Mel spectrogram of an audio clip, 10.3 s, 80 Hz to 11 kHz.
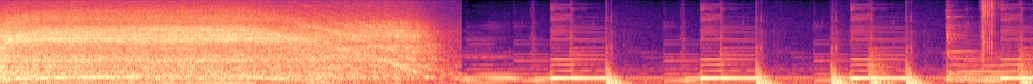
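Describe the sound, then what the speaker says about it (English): A blender whirs loudly, frothing a pumpkin spice latte, a dense steady roar that cuts off about halfway, followed by quiet clinks and knocks from kitchen handling. "I like to blend like a good 30 seconds, and it'll make it extra frothy."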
